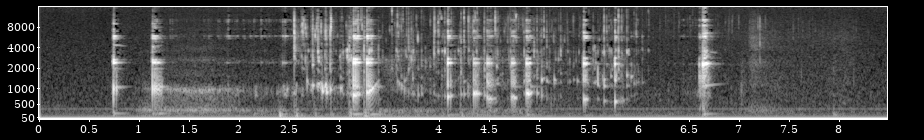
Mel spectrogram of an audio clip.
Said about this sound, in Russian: На троих, давай. Ну что, наливай?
